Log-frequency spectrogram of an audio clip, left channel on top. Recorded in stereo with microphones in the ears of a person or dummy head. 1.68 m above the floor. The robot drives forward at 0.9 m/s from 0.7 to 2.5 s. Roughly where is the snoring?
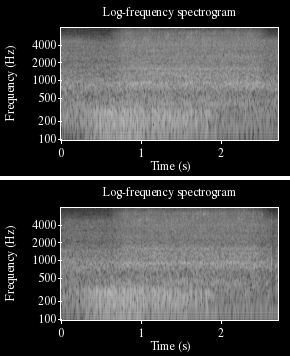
Right.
